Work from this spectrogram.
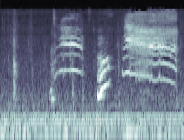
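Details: Young kitten rescued from an engine as the lone survivor of six squeaks repeatedly: a short falling cry, a brief rising chirp, then a longer shrill wavering squeak, over low room hum.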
